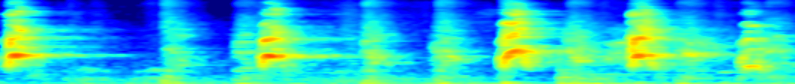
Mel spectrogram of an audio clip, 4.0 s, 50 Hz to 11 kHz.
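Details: Dog, a sable-coated male mixed breed born 14 May 2017, kept at a pet shop in Japan; five or six short, sharp, high barks spaced roughly half a second apart, with a quiet background.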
